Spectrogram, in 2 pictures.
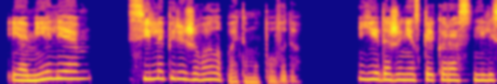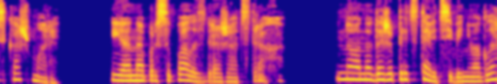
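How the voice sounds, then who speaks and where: A woman narrating a children's story in a calm, even storytelling manner. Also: medium pitch.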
